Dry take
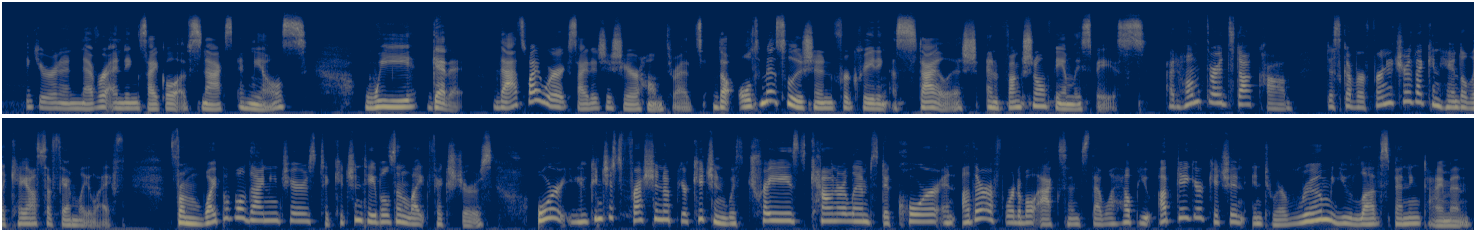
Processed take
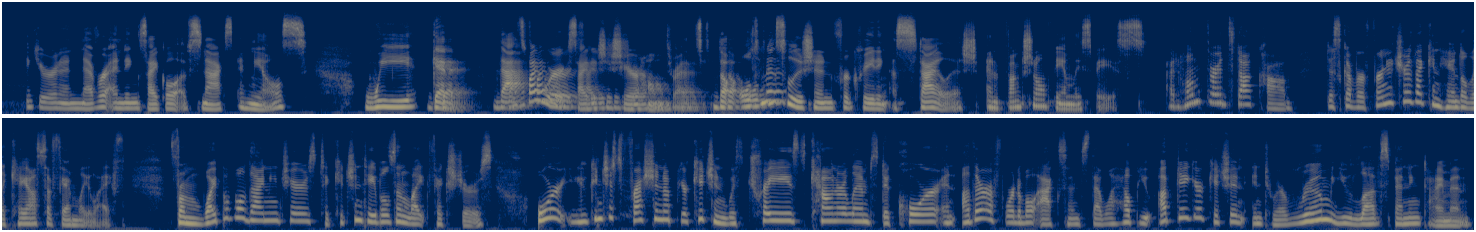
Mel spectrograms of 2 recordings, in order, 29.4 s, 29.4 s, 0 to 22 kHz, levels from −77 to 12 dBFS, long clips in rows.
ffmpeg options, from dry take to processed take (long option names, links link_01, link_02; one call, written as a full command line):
ffmpeg -i in.wav -filter_complex "[0:a]asettb=1/sr,asplit=3[link_01][link_02][link_03];[link_01]atrim=end=4.324[link_04];[link_02]atrim=start=4.32:end=7.85,asetpts=PTS-STARTPTS,afade=type=in:duration=0.004:curve=qsin,afade=type=out:start_time=3.526:duration=0.004:curve=qsin,asplit=2[link_05][link_06];[link_06]adelay=75,lowpass=frequency=1000:poles=1,volume=-3dB,asplit=2[link_07][link_08];[link_08]adelay=75,lowpass=frequency=1000:poles=1,volume=0.29,asplit=2[link_09][link_10];[link_10]adelay=75,lowpass=frequency=1000:poles=1,volume=0.29,asplit=2[link_11][link_12];[link_12]adelay=75,lowpass=frequency=1000:poles=1,volume=0.29[link_13];[link_05][link_07][link_09][link_11][link_13]amix=inputs=5:normalize=0,atrim=end_sample=155673[link_14];[link_03]atrim=start=7.846[link_15];[link_04][link_14]acrossfade=duration=0.004:curve1=hsin:curve2=qsin[link_16];[link_16][link_15]acrossfade=duration=0.004:curve1=qsin:curve2=hsin,asplit=3[link_17][link_18][link_19];[link_17]afade=type=out:start_time=9.53:duration=0.02[link_20];[link_18]tremolo=f=43:d=0.75,afade=type=in:start_time=9.53:duration=0.02,afade=type=out:start_time=12.42:duration=0.02[link_21];[link_19]afade=type=in:start_time=12.42:duration=0.02[link_22];[link_20][link_21][link_22]amix=inputs=3:normalize=0" out.wav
